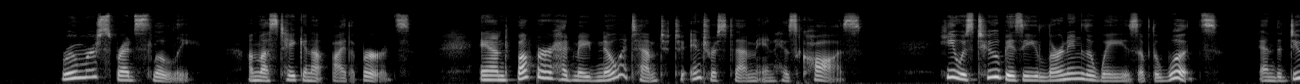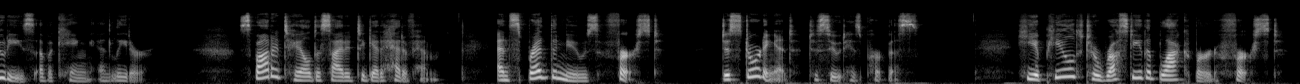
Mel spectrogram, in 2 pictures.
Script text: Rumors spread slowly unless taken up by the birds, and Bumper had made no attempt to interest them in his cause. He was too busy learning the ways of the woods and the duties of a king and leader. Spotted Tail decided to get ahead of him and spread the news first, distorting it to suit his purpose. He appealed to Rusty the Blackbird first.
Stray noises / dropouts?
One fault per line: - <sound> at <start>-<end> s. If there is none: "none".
none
